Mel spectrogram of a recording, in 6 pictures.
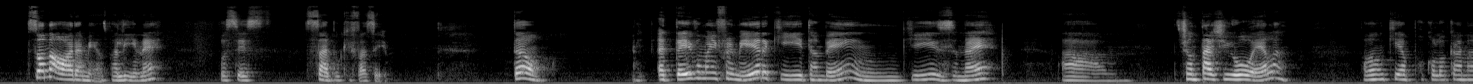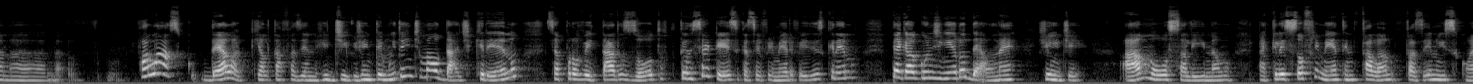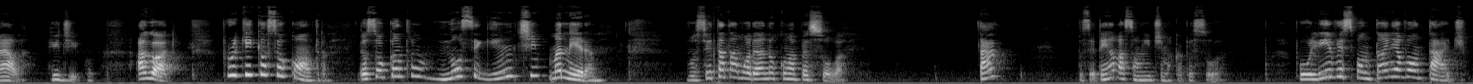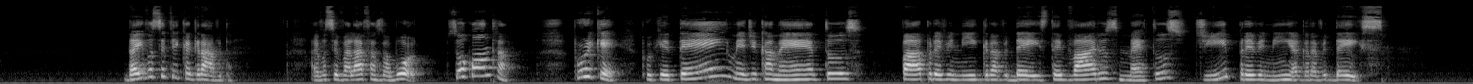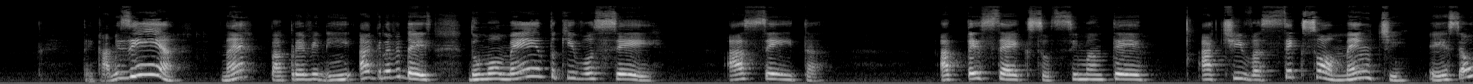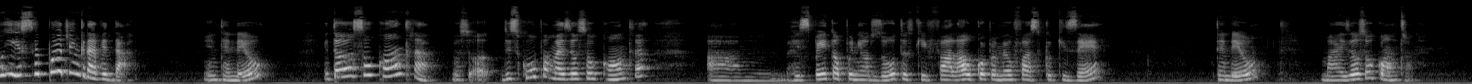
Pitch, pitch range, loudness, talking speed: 230 Hz, 205-265 Hz, -21 LUFS, 130 wpm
